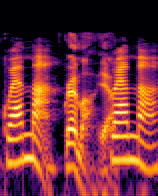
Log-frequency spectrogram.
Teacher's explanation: the N and the M, they're so similar that you can just kind of make it one sound.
